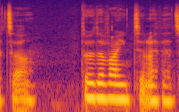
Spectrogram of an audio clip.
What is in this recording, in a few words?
"faint", Welsh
